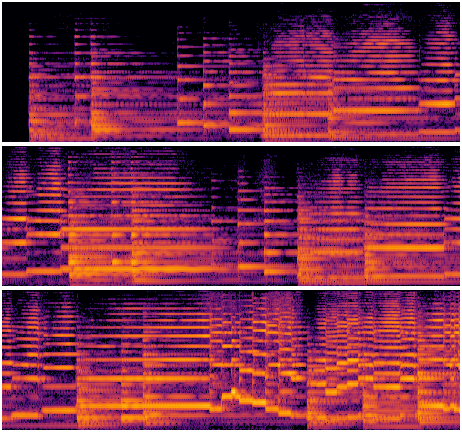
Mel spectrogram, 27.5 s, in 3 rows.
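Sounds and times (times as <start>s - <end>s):
clarinet and piano sonata: 0.5s - 27.4s.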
